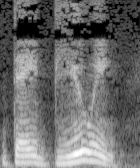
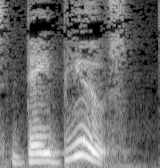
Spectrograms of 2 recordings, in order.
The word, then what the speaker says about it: debut: Again, the T is silent, so you should read it as if the T is not there. The product debuted 5 years ago. – Great. And by the same reasoning, the progressive form should be pronounced debuting. And the plural form is debuts. You pronounce all of them without the T sound.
